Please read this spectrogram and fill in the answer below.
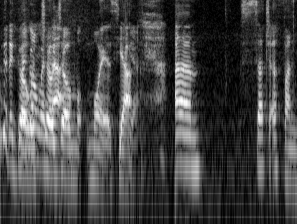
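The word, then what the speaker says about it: Moyes: going to I'm going to go with JoJo Moes yeah um such a fun book so I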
